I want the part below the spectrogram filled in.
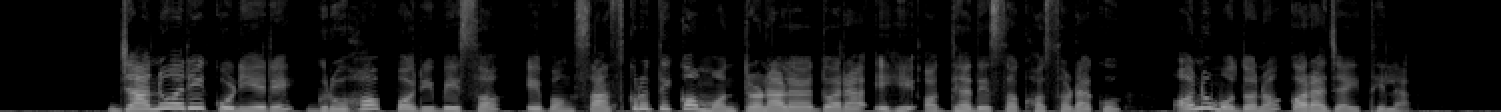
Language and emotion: Odia, neutral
